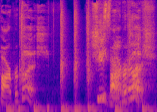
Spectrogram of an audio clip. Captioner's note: clap clap clap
